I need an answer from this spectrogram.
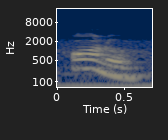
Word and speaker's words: honor: E aí eu chamo a atenção aqui para os nossos Hs mudo, quando o H não é pronunciado. Então no inglês existe apenas 4 palavrinhas que iniciam por o H não pronunciado aí, não audível. Heir, herdeiro. Honest, honesto. Hour, hora. E honor, honra.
